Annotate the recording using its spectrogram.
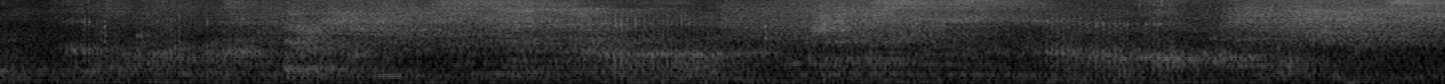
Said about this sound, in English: snoring.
